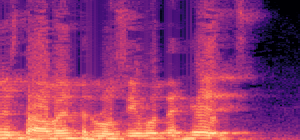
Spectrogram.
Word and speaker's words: Het: Digo Het porque en hebreo es con Het o con J española. Por eso pronuncio Het. En español dice Et, pero es mala traducción. En hebreo es con Het, que equivale a la J española. Por eso digo Het.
